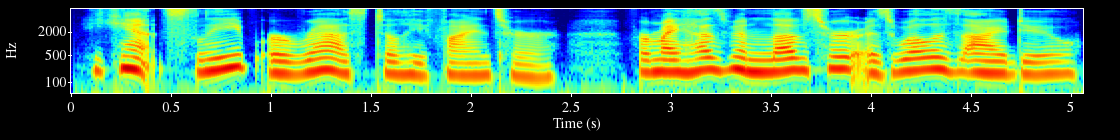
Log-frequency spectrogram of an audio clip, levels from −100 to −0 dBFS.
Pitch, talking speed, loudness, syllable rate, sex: 190 Hz, 225 wpm, -18 LUFS, 4.6 syllables/s, female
